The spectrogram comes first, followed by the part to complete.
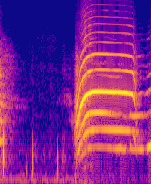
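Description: A woman's long, high-pitched squeal of excitement, held at one pitch, starting about a second in after a few faint clicks.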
